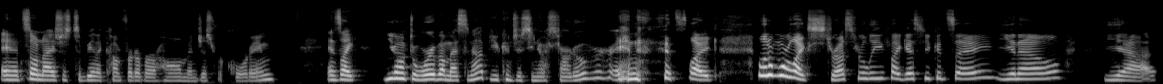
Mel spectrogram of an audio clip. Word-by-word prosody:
and 210 0 +1
it's 210 +6 -4
so 245 - +5
nice 205 -2 0
just 200 -2 -6
to - - -7
be 195 - -2
in - - -3
the - - -8
comfort 190 0 -10
of 180 - -8
our 165 -1 -8
home 175 0 -11
and 155 0 -14
just 165 +1 -10
recording, 170 +4 -10 0.6
and 210 - 0
it's 210 - -3
like, 205 -2 +3 0.2
you 265 - +4
don't 280 - +8
have 265 - +2
to 235 - +1
worry 225 +2 +5
about 235 -1 +3
messing 195 +1 -2
up; 290 +3 -4
you 215 - -5
can 215 0 -5
just, 185 -1 -3
you - - -8
know, 180 - -8
start 180 -1 -8
over, 280 +6 -5
and 245 +1 +4 0.2
it's 280 -2 -1
like 210 -5 +3 0.4
little 415 +1 +10
more 410 -2 +8
like 265 -8 +6
stress 225 +2 -1
relief, 275 +1 -4
I 270 - +1
guess, 255 +2 -3
you 275 - -5
could 265 -1 -9
say, 275 +4 -3
you 245 -2 -3
know? 255 +4 -2 0.4
Yeah. 200 -4 -5
225 Hz, 260 wpm, -21 LUFS, 195-265 Hz, 0.6 s, little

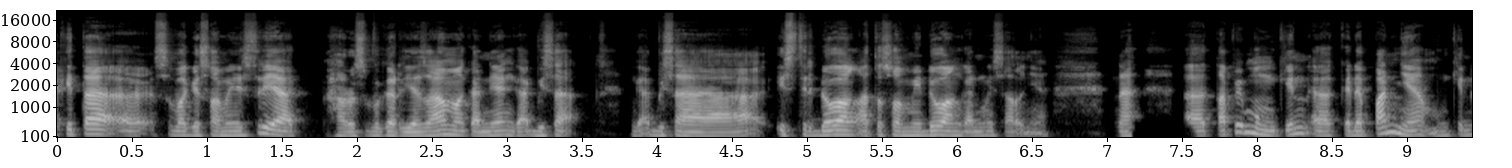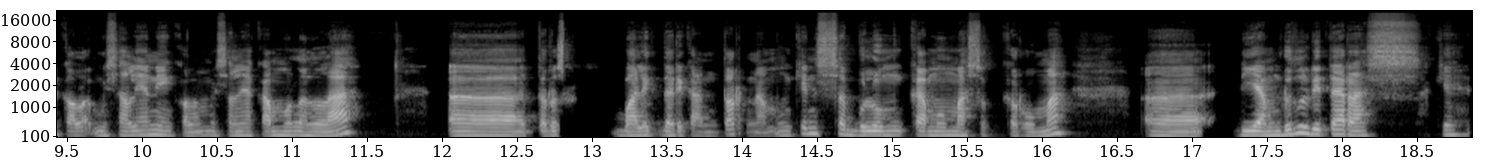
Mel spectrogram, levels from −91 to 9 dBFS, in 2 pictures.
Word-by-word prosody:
kita 155 +1 +4 0.4
sebagai 130 -2 -1
suami 125 +1 -1
istri 125 - +2
ya - - +7 0.2
harus 115 0 -1
bekerja 120 -1 0
sama 135 +1 +5
kan 120 -1 -1
ya, 130 - +2
gak 125 - -2
bisa 120 0 -1 0.4
gak - - -6
bisa 120 -1 +1 0.6
istri 140 -1 -2
doang 140 +3 +6
atau 125 - -2
suami 120 -2 0
doang 130 +1 +4
kan 115 0 -4
misalnya. 125 0 -8 0.4
Nah, - - +1 0.4
eee, 130 - 0
tapi 180 +11 0
mungkin, 160 -3 -2
eee, 120 - +1
ke - - -2
depannya 140 - +2
mungkin 140 +4 -10
kalau 120 -3 -3
misalnya 130 +2 -2
nih, 135 -2 0
kalau 115 0 -6
misalnya 120 -1 -4
kamu 120 +1 0
lelah 115 0 +3 1.2
terus, 130 +2 -1
eee, - - -24
balik 120 0 0
dari 125 +1 -1
kantor. 110 -2 -4
Nah, - - -4
mungkin 130 +8 -7
sebelum 135 -5 0
kamu 125 -1 +1
masuk 120 0 -2
ke - - -8
rumah, 115 0 -1 0.5
eee, 115 -1 0 0.3
diam 130 -1 +4
dulu 180 +5 0
di 155 - +3
teras, 130 -4 +3
oke. 145 - -8
125 Hz, 170 wpm, -26 LUFS, 120-135 Hz, 1.2 s, ya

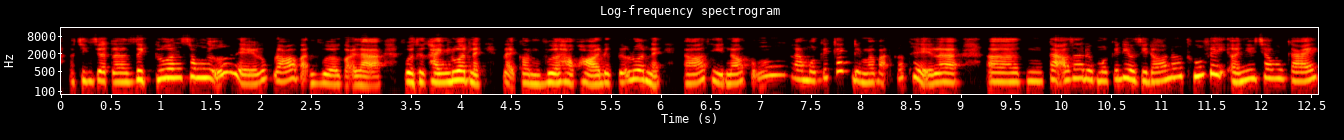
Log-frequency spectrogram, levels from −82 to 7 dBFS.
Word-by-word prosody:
trình 235 0 -5
duyệt 235 -1 0
là 220 0 0
dịch 255 +3 +1
luôn 305 +3 +4
song 305 0 +2
ngữ, 445 +9 +2 0.2
để 185 0 0
lúc 265 +3 -5
đó 245 +5 +1
bạn - - -4
vừa, 185 -3 0
gọi 165 +1 -3
là, 165 -1 +3 0.2
vừa 225 -1 +5
thực 220 0 -2
hành 215 -1 +4
luôn 250 -1 +6
này, 195 - +2 0.2
lại - - -3
còn 195 -3 -3
vừa 205 +2 +4
học 205 -2 0
hỏi 180 -4 +3
được 205 +2 -1
nữa 215 - -1
luôn 265 -3 +1
này. 175 -5 -2 0.2
Đó, 200 +6 -1
thì 210 -6 -2
nó 200 +3 -1
cũng 370 +2 -5
là 275 -3 -2
một 250 -2 -1
cái 300 - -7
cách - - +1
để 240 - -2
mà 210 0 -2
bạn 210 -1 -6
có 290 - -9
thể 275 -10 0
là, 215 0 +3 0.3
ờ, 220 -1 +1
ừm, 230 -1 -5
tạo 255 0 +1
ra 290 +1 -1
được 260 -3 -2
một 235 0 -3
cái 270 - -5
điều 285 -3 +3
gì 235 -1 -2
đó 225 +2 -2
nó 310 - 0 0.2
thú 340 +2 +6
vị, 395 -2 +6
ờ, 225 - +1
như 260 +5 +1
trong 295 -1 -1
cái 240 +3 +1
230 Hz, 280 wpm, -24 LUFS, 210-275 Hz, 0.3 s, luôn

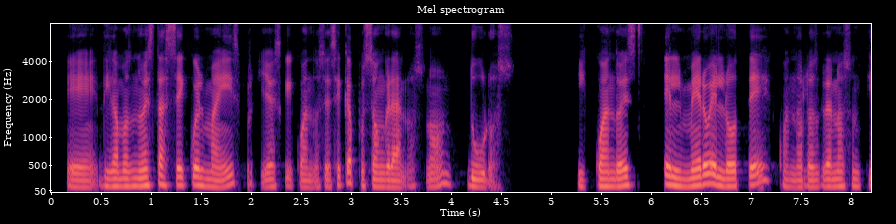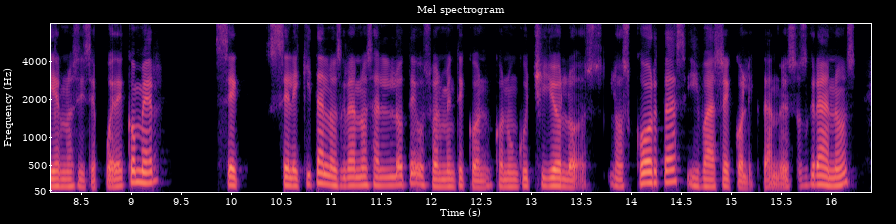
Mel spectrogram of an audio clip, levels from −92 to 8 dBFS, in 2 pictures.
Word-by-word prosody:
eh, 115 -1 -1
digamos, 130 -1 +1
no 135 0 +2
está 150 +3 +2
seco 150 0 +2
el 140 - +3
maíz, 130 +8 -1
porque 180 - -12
ya - - +1
ves 125 - -4
que - - -6
cuando 115 -1 -5
se 120 - -4
seca, 150 - 0
pues 135 - -1
son 125 -1 +1
granos, 120 +2 -2
¿no?, 170 +8 -3
duros, 125 -4 -4 0.6
y 125 -1 -6
cuando 130 0 +2
es 150 +3 +1 0.2
el 150 -5 +4
mero 145 +7 +5
elote, 155 - +3
cuando 120 -2 -5
los 120 0 -2
granos 130 +1 0
son 130 -2 -6
tiernos 130 -1 -1
y 125 - -4
se - - -6
puede 130 - 0
comer, 200 +4 +3 0.5
se - - 0 0.2
se 150 - +2
le 135 -2 +1
quitan 175 +1 +1
los 145 -3 +1
granos 145 +2 +1
al 145 - 0
elote, 150 +2 0
usualmente 130 -3 -1
con 115 +3 -3
con 125 -4 -4
un 125 - -1
cuchillo 135 +1 +1
los 120 -1 -2
los 130 -6 -3
cortas, 200 +3 +3
y 140 - -4
vas 125 -1 0
recolectando 130 -2 -3
esos 135 +4 -8
granos, 160 +1 +2
135 Hz, 200 wpm, -24 LUFS, 125-155 Hz, 0.6 s, mero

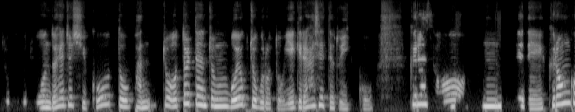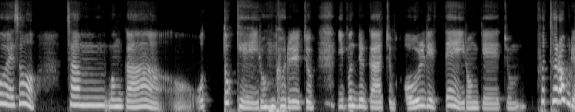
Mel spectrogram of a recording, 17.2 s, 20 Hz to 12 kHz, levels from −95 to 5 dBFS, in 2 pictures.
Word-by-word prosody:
쪽으로 335 -1 -18
조언도 170 0 +1
해주시고 230 - -4
또 195 -3 0
반 175 0 -2 0.2
또 235 -4 -1
어떨 280 +8 -1
때는 250 -3 +3
좀 210 -2 +2
모욕적으로 200 -7 +1
또 125 0 -11
얘기를 165 +3 -2
하실 225 +1 -2
때도 160 -1 -7
있고. 130 +1 -13 0.5
그래서 265 0 +1 0.8
음 205 0 +6 0.4
네네. 135 +1 -4
그런 275 +6 +2
거에서 285 -1 +2 0.4
참 250 -2 +4 0.4
뭔가 195 -4 +2 0.2
어 - - -11
'어떻게 315 - -2
이런 180 +5 +3
거를 180 -5 +1
좀 165 -2 -1 0.4
이분들과 195 -4 +1
좀 160 -4 -7
어울릴 195 +4 +2
때 230 -5 +2
이런 160 +1 0
게 145 -2 -4
좀 155 +6 -8 0.2
프 355 - -3
트러블이 365 -3 +5
200 Hz, 255 characters per minute, -24 LUFS, 165-245 Hz, 0.8 s, 음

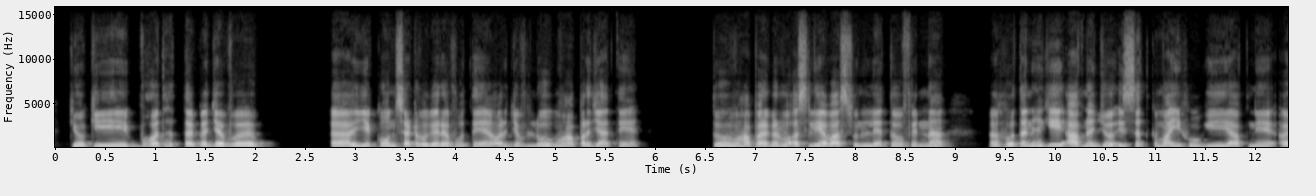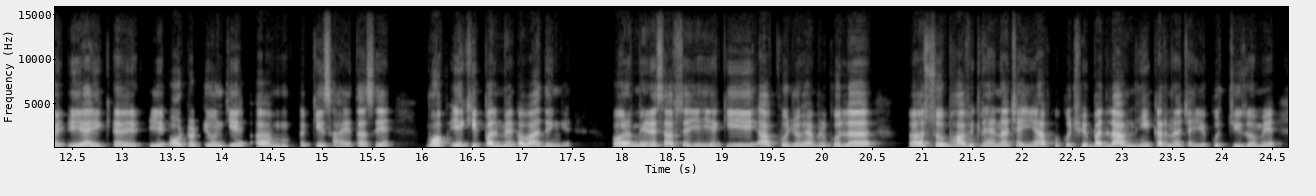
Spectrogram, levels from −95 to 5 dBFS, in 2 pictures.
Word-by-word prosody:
क्योंकि 180 -1 +1
बहुत 175 +4 +2
हद 165 0 -7
तक 180 +1 +4
जब 175 -1 +5 1.0
अ, - - +4
ये 165 +1 +3
कॉन्सर्ट 170 +3 +1
वग़ैरह 165 -1 +3
होते 140 0 -6
हैं 135 - +1
और 185 0 0
जब 185 - -6
लोग 215 +3 0
वहाँ 175 -1 +1
पर 185 - +3
जाते 135 +1 -2
हैं, 115 -1 -6 0.7
तो 180 +2 +1
वहाँ 170 -2 +1
पर 205 - +4
अगर 195 0 +1
वो 210 - -2
असली 200 +1 0
आवाज 190 -1 +4
सुन 165 -3 -6
लें 180 +2 +2
तो 195 0 -3
फिर 190 +1 -6
ना 220 +3 -1 0.5
अ, 165 - -1
होता 175 +5 +2
नहीं 260 +5 -1
कि 235 0 +3 0.2
आपने 215 +4 -1
जो 215 - +3
इज्जत 200 -2 -4
कमाई 165 +1 +1
होगी 145 -1 -3
आपने 145 +1 -4
अ, 150 - -1 0.2
एआई 155 0 +4
क 150 -1 +1
ये 155 0 -1
ऑटो-ट्यून 200 +5 -1
की 205 - +3
अम, 155 -1 -1 0.3
की 180 -1 0
सहायता 135 -2 -3
से 170 +6 -2 0.4
वो 200 - +4
आप 220 0 +3
एक 185 -1 +2
ही 240 - +2
पल 190 0 +6
में 215 0 -1
गँवा 160 -3 +4
देंगे। 150 -5 -7 0.4
और 180 +3 +6
मेरे 185 +1 +1
हिसाब 190 -1 +1
से 195 +1 -3
यही 185 -1 -4
है 205 - -2
कि 210 0 -1
आपको 165 +5 0
जो 190 -1 -3
है 195 +3 0
बिल्कुल 195 +1 -4 0.6
अ, 180 +3 +5
स्वाभाविक 205 +1 0
रहना 185 +4 0
चाहिए, 185 -3 -3
आपको 200 +1 -1
कुछ 225 +1 -8
भी 250 - -1
बदलाव 190 -1 +4
नहीं 180 +6 -3
करना 165 -5 0
चाहिए 145 0 -6
कुछ 155 -1 -7
चीज़ों 145 0 -3
में। 155 +5 -2
180 Hz, 200 wpm, -23 LUFS, 160-195 Hz, 1.0 s, पल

